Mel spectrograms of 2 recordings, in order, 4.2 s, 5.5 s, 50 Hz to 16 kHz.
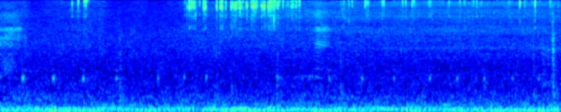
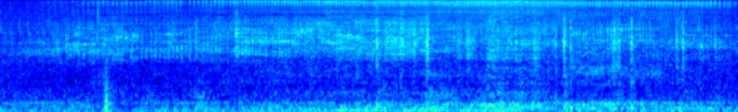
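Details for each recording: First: Walthers GP38-2 Santa Fe model locomotive, motor run on the bench, forward then backward: a very soft, steady hum with light pattering and no grinding. It is very quiet both ways, so any noise probably comes from the trucks. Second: Walthers GP38-2 Santa Fe model locomotive on the track after reassembly: a faint high whirr and ticking. Still a little gear noise, expected to subside as it wears in; the noise doesn't slow the engine.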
